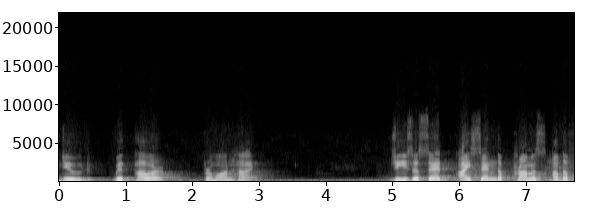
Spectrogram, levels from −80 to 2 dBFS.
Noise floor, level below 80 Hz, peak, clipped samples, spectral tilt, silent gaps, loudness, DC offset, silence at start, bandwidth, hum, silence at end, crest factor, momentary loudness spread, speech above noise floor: -44 dBFS; -44 dBFS; -4 dBFS; under 0.1%; -7.5 dB/octave; none; -20 LUFS; under 0.1%; 0 s; 8.8 kHz; none; 0 s; 18 dB; 9 LU; 25 dB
